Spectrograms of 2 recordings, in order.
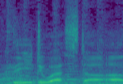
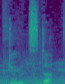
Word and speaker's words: TheDuesta: TheDuesta, that's... Okay, so that's how you pronounce it. I thought I was reading an extra D in there. I thought it was the Dudesta.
